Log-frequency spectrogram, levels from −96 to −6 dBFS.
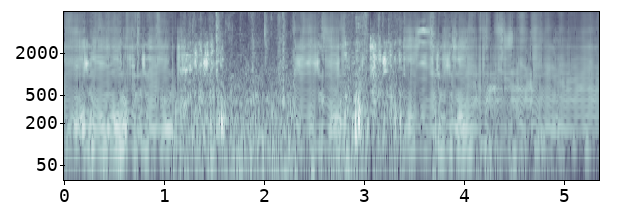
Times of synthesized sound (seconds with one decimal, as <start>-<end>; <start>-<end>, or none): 0.0-1.2; 2.3-2.8; 3.4-5.4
